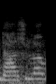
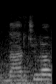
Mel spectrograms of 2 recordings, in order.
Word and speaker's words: धारचूला: अच्छा, इधर साइड को हम धारचूला बोलते हैं लोकल में और उधर वाले साइड को दारचूला बोलते हैं जिसमें एच साइलेंट हो जाता है।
